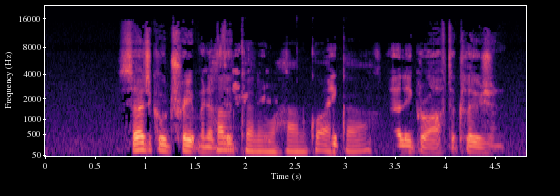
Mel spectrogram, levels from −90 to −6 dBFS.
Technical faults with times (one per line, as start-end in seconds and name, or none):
1.86-2.02 echo leak
1.90-3.74 speech suppressed in double talk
